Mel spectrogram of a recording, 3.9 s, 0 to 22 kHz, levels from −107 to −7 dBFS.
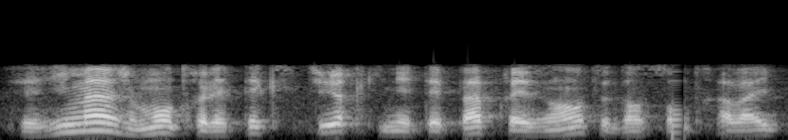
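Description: Packet loss with pitch repetition at 3.36–3.42 s: 60 ms of speech is lost, bridged by looping the last pitch period, heard as a brief buzzy hold.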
